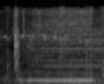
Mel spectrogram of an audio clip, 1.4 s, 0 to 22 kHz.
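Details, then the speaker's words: 1997 Mercedes-Benz E320, 119,000 miles, crank-no-start, after new camshaft position sensor and frayed wire repair, fresh battery, key cycled on; steady low electric hum about one second then stops, fuel pump priming normally. "just heard the fuel pump and the fuel system activate, and cross our fingers."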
